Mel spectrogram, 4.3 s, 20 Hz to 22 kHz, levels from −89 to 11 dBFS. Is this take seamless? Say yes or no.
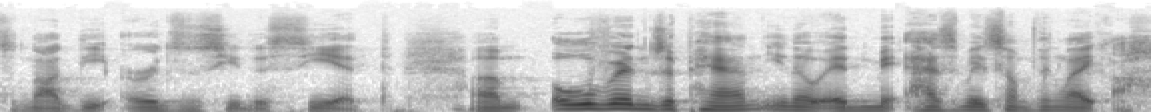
yes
